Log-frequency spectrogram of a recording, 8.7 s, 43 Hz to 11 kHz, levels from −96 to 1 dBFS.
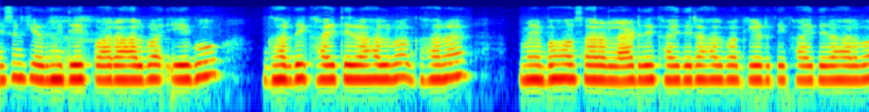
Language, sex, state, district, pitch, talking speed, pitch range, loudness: Bhojpuri, female, Uttar Pradesh, Deoria, 220 Hz, 185 wpm, 215-225 Hz, -14 LUFS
